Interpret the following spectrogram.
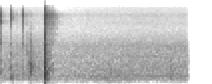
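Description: A few computer keyboard keystrokes, the last and loudest about half a second in: the password being typed and entered at a login prompt. Then faint hiss until the sound cuts off just before the end.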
